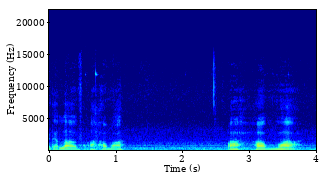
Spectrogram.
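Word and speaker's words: אהבה: Ahava. It's spelled A-H-E-V-A, but it's pronounced Ah-Ha-Va.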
